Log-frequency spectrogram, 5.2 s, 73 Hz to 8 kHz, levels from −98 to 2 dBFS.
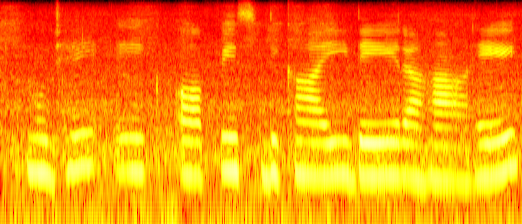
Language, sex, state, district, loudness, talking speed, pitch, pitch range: Hindi, female, Madhya Pradesh, Dhar, -15 LUFS, 160 wpm, 205 Hz, 200-220 Hz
